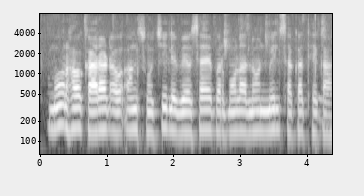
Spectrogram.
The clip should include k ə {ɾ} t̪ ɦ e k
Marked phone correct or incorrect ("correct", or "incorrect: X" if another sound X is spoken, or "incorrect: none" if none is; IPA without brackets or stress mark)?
incorrect: none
